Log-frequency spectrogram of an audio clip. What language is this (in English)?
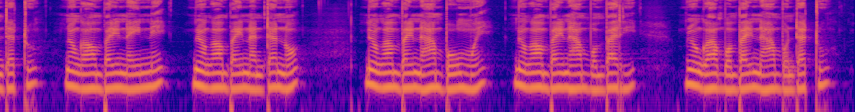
Herero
